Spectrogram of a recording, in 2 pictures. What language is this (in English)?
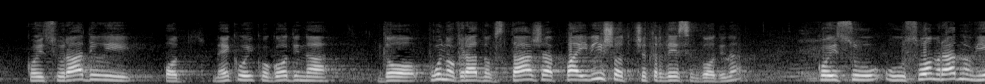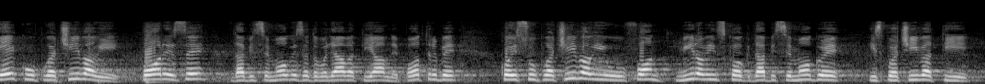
Croatian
